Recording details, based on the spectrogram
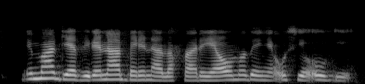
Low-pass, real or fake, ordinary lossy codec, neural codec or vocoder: none; fake; none; codec, 16 kHz, 1 kbps, FunCodec, trained on LibriTTS, 50 frames a second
